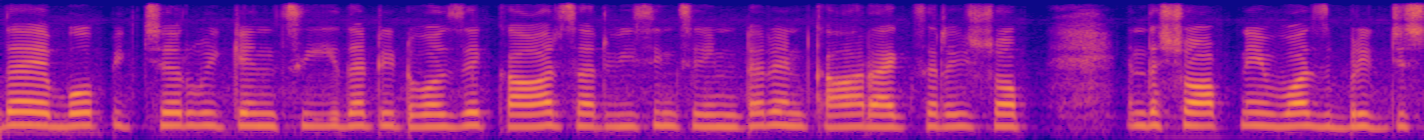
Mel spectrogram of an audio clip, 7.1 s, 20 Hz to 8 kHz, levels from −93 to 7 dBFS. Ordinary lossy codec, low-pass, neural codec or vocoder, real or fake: none; 7.2 kHz; none; real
